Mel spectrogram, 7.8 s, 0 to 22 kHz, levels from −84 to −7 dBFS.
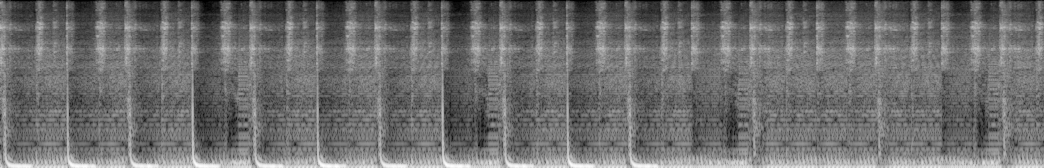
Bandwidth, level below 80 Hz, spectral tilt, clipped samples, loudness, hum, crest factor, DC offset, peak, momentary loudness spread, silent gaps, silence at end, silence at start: over 20 kHz; -18 dBFS; -3 dB/octave; under 0.1%; -18 LUFS; none; 10 dB; 3%; -6 dBFS; 3 LU; none; 0 s; 0 s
